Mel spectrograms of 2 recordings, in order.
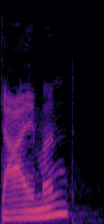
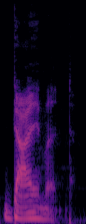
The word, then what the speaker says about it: diamond: One point is diamond can be pronounced diamond or diamond. It's your choice. Today we're going to use diamond.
